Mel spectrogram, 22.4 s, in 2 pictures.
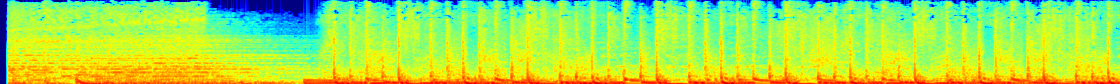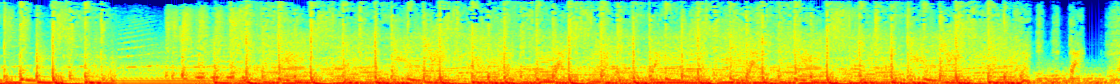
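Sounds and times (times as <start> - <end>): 
bass boosted background music ringtone: 0.1 - 22.3.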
